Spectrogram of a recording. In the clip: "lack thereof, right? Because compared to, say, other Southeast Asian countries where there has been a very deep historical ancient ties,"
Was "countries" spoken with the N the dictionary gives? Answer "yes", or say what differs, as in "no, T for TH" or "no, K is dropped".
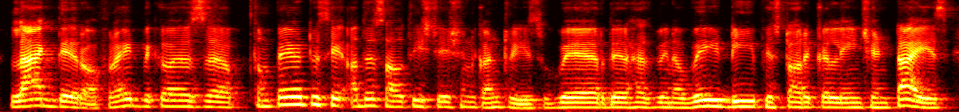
yes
